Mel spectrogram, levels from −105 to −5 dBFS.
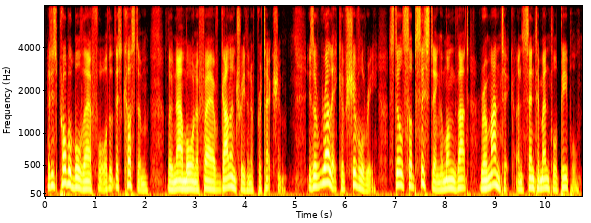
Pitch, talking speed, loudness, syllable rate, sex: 135 Hz, 170 wpm, -18 LUFS, 5.7 syllables/s, male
